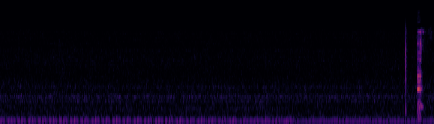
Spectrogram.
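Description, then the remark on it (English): Steady low rumble of road noise from inside a moving car, a constant droning hum that holds level throughout, with a brief knock or click near the end. “We're kind of in cars.”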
